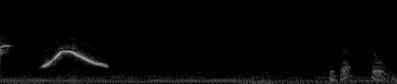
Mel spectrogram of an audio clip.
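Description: A whistle alert on a livestream bot called Kermit during a charity gaming stream: one short rising-then-falling whistle, clear and close, followed by quieter background chatter.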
